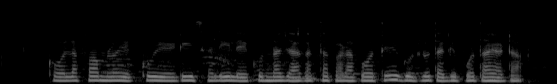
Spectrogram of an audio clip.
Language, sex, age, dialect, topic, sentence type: Telugu, female, 36-40, Utterandhra, agriculture, statement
